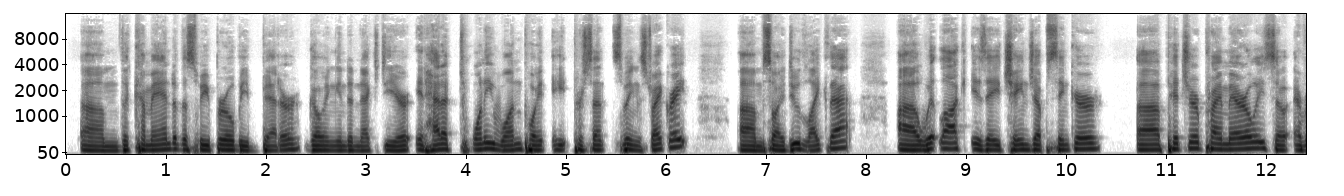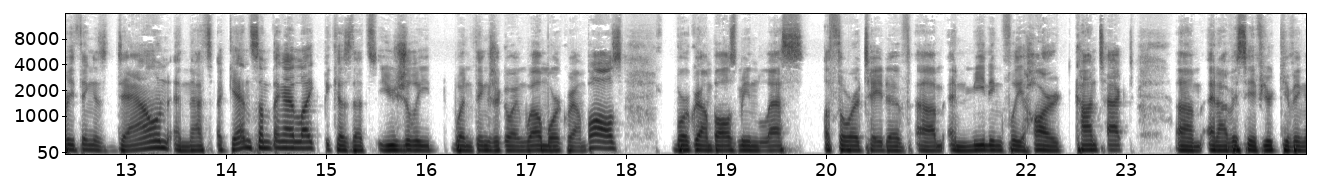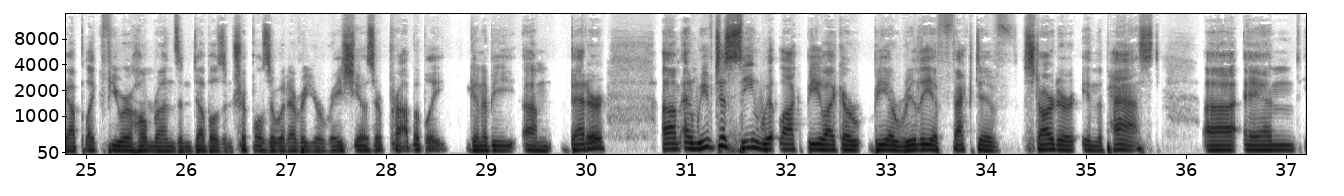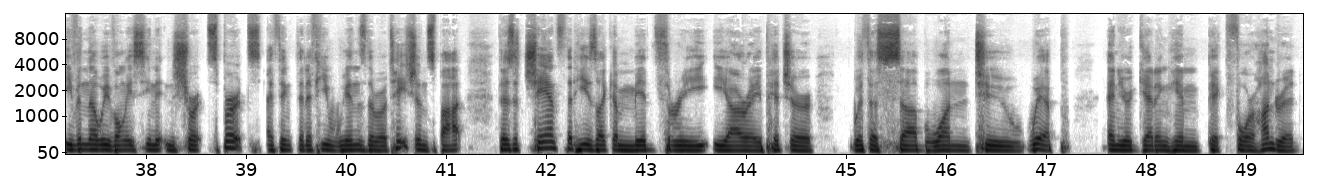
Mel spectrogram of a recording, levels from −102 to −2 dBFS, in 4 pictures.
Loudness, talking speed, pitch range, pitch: -16 LUFS, 185 wpm, 110-130 Hz, 120 Hz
